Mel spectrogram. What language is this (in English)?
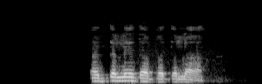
Saraiki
